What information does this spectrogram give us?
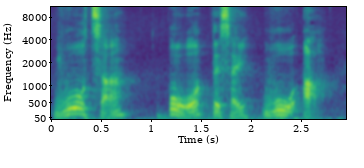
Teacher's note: the British, they tend to have either hard T's or they do like the glottal T, so but then they do a schwa instead of pronouncing the R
